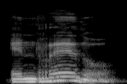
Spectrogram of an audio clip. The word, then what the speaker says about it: enredo: But a single R makes the rolled sound at the beginning of a word, like rosa, which means rose, or after the letter L, N, or S. For example, enredo, which means a mess,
